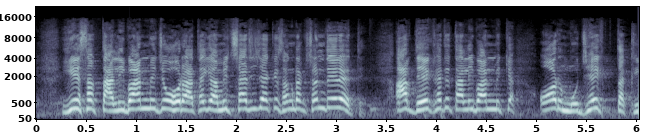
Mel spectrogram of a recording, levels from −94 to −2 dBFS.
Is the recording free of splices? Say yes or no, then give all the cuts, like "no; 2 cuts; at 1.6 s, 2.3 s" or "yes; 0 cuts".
yes; 0 cuts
